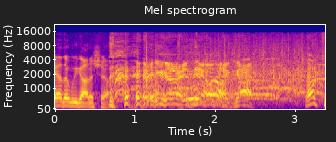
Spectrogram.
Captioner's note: cheers and applause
